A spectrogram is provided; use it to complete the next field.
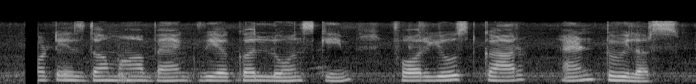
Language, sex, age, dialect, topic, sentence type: Marathi, female, 18-24, Standard Marathi, banking, question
